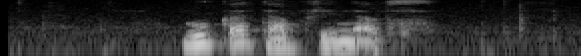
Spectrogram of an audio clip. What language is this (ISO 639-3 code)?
kat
